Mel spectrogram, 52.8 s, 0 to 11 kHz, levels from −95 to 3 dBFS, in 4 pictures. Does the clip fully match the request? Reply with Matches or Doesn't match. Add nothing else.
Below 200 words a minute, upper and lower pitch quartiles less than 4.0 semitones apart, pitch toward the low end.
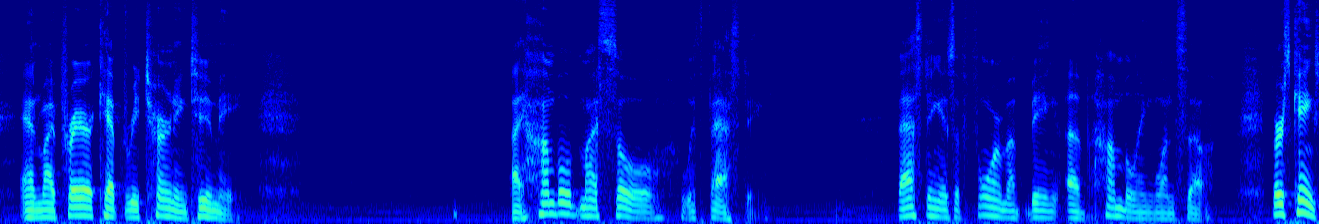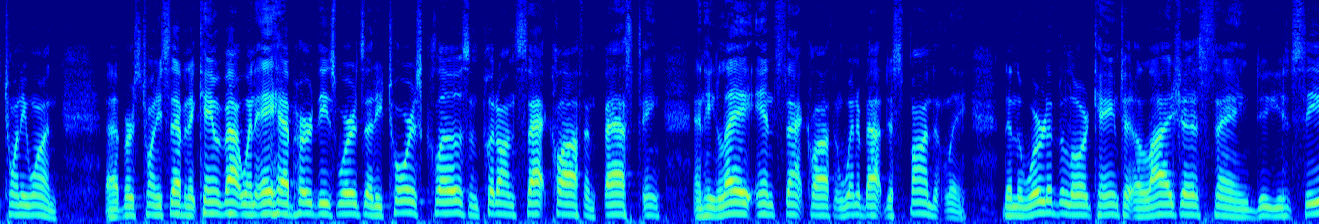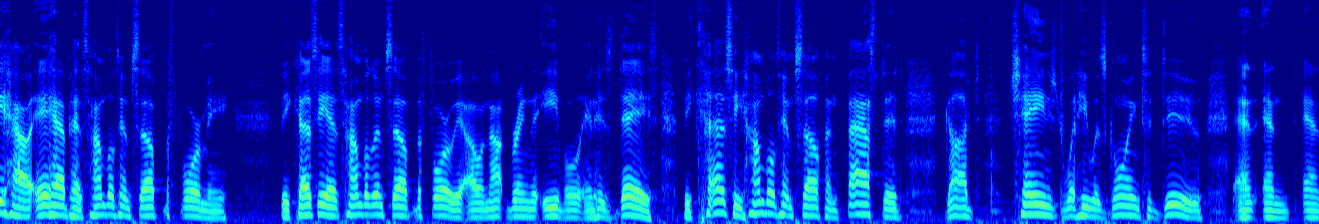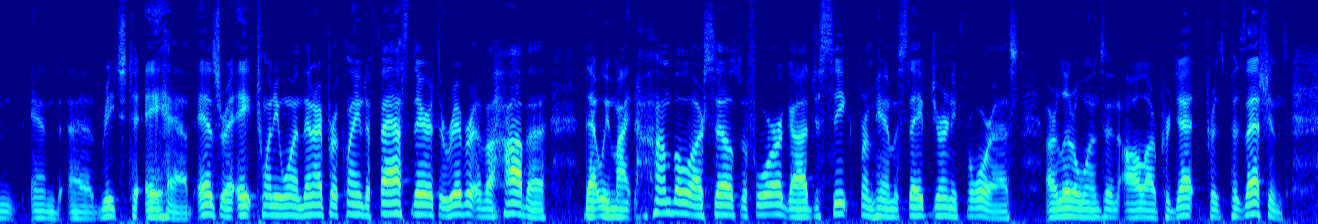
Doesn't match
